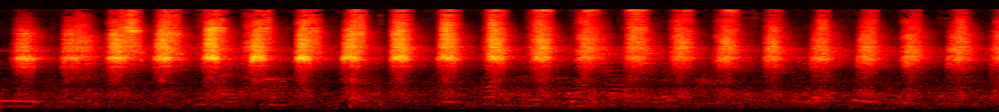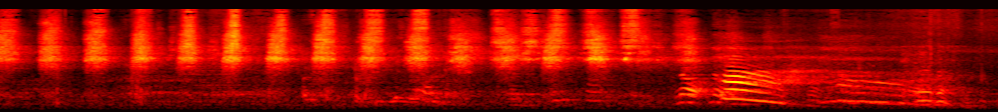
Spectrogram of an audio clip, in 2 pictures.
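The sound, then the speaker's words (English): Forceful breathing in a quick, steady rhythm during a guided deep-breathing exercise to elevate mood, about thirty hissing breaths in a row, each one loud and airy, ending with a longer, rougher exhale and a shift in sound. “And we're going to take a couple deep, deep, deep, deep breaths.”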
